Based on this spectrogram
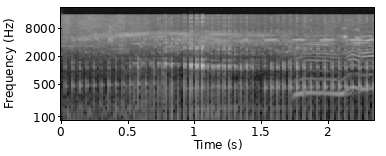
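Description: A lion roars with a rough, pulsing growl that carries strong harmonics and stays loud and continuous throughout, rising slightly in pitch toward the end.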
